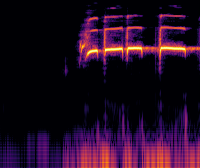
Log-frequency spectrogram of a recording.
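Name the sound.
whistle sound in a comedy film scene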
